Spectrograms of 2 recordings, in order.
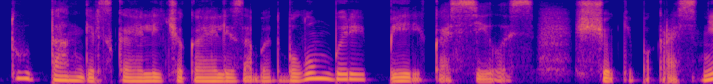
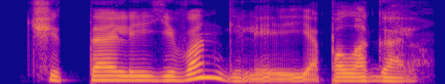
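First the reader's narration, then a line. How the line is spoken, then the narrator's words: Breathless words through teeth. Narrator (Russian): процедил Томас, с трудом восстановив дыхание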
